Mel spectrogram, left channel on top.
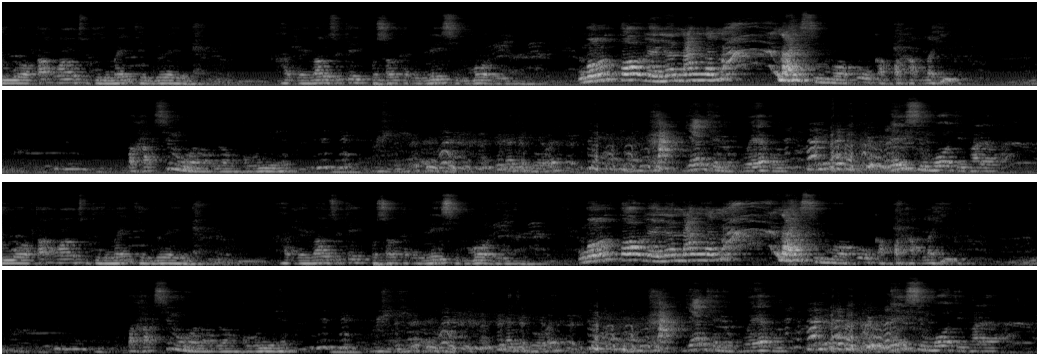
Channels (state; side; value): noise; left; hum, 22 dB below the sound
